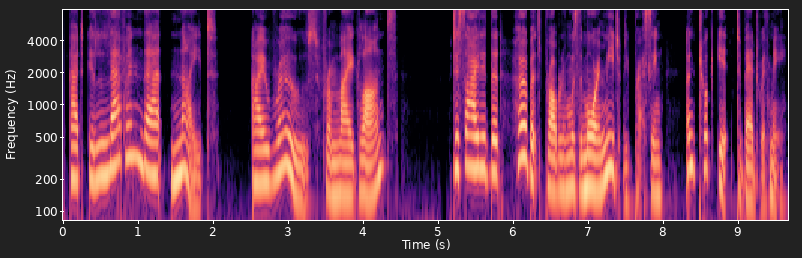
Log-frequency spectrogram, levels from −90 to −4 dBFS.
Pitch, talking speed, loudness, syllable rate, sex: 190 Hz, 155 wpm, -20 LUFS, 4.8 syllables/s, female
